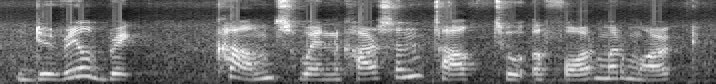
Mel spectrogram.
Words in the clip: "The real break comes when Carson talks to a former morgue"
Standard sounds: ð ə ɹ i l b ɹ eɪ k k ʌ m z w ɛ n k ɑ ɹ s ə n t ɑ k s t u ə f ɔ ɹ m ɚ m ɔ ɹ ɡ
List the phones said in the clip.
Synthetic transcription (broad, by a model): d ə ɹ i l b ɹ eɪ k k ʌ m s w ɛ n k ɑ ɹ s ə n t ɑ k t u ə f ɔ ɹ m ɚ m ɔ ɹ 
